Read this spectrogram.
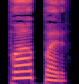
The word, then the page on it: ಪಾಪರ್: pāpar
